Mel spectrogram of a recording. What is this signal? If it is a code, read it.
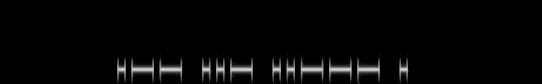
Morse code, heard as a keyed tone, about 17 wpm, 700 Hz. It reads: WU2E
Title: USA Call Signs - 4 Characters - 2x Character Spacing - 17wpm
